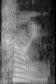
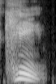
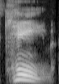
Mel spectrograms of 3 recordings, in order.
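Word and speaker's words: Kain: Japanese voice actors did his name is not K it's ke his final weapon is Abel's Lance he's a traitor so he's cane that's his naming convention but they call him K because that's how his Japanese voice actor said it so it's wrong don't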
